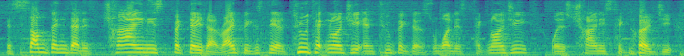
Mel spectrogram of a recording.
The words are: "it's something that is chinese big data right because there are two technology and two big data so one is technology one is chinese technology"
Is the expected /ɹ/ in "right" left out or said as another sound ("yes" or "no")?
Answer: no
